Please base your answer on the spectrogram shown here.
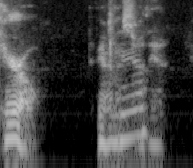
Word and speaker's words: Cairo: I don't know if I've actually been there, but I think it's pronounced Cairo, to be honest with you.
